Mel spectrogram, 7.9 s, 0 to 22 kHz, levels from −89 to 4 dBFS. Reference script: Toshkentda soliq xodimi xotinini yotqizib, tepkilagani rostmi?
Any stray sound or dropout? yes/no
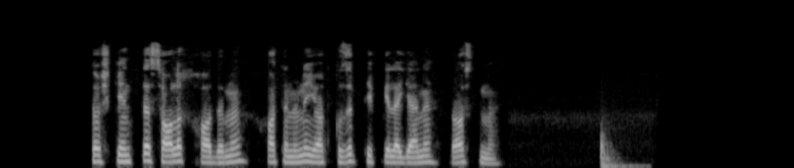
yes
